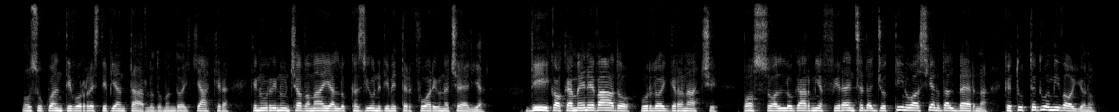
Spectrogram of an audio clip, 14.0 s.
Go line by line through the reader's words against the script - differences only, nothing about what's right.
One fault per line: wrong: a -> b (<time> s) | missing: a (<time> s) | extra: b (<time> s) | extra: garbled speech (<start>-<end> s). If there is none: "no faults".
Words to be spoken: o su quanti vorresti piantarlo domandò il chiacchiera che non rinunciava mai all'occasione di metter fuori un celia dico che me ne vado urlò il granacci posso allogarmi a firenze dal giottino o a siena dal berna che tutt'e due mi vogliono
wrong: un -> una (5.5 s)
